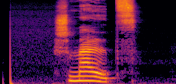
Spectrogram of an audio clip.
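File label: "pain", Australian English; PictureDictionary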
